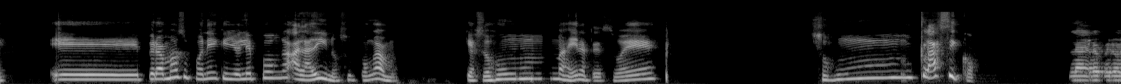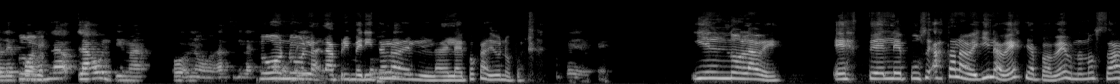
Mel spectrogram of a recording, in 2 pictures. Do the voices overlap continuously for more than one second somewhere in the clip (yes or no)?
yes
